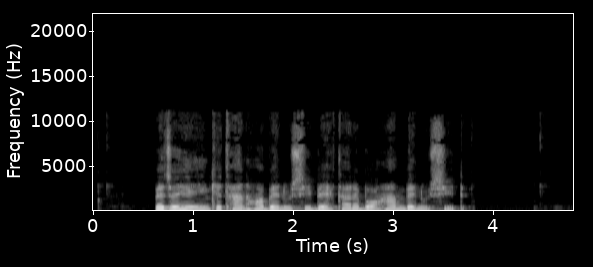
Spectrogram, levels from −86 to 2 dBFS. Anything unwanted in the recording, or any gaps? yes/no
no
